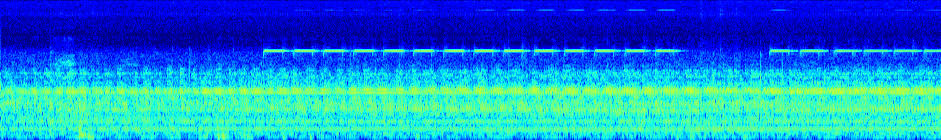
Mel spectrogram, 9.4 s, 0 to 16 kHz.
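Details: Sharp AH-A5UCY air conditioner (Gree OEM): steady hum with a thin high whine cutting in and out over the fan; runs noisy, cause not evident.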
